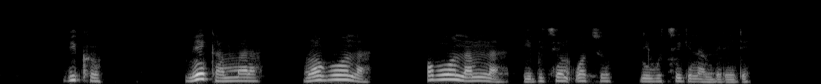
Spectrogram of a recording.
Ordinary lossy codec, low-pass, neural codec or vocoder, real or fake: Opus, 32 kbps; 5.4 kHz; none; real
